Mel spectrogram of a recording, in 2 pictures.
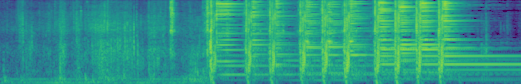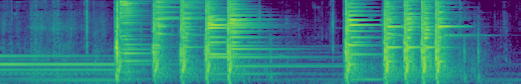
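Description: Single-action revolver shots in three quick strings, the steel plate targets clanging as they are hit and ringing on with long tones between strings.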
